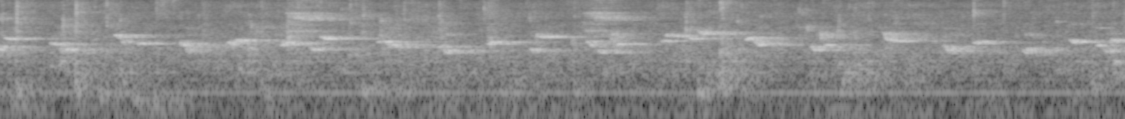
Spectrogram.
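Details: Sooty-headed bulbul song used as therapy to calm the bird and make it sing continuously in the nropel and menggaruda style. Quick chirpy, warbled phrases tumble one after another over a steady hiss and a low hum.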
